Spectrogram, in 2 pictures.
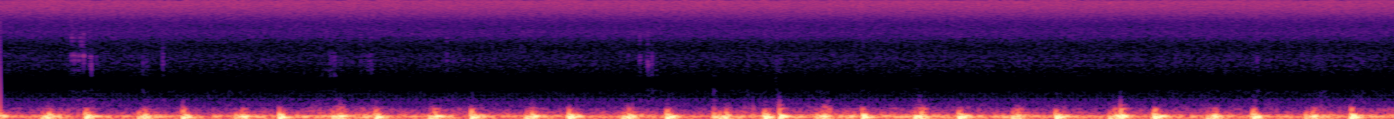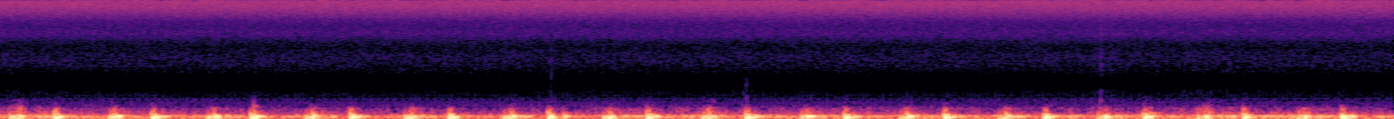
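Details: An adult's own steady, regular, low-thumping heartbeat, recorded at the chest with continuous pressure held over the heart. The pressure made the upper body sway after a while.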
